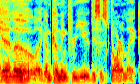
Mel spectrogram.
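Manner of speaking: slow, froggy, croaking voice. Imitating a movie performance being criticized: froggy croaky Corey Feldman voice. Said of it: "a froggy, kind of croaky voice".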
